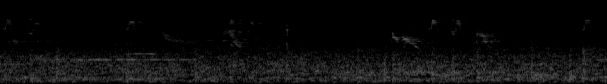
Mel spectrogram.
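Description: Small songbirds calling faintly: short, high chirps, many of them falling in pitch, repeated every second or so over a soft outdoor hiss.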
